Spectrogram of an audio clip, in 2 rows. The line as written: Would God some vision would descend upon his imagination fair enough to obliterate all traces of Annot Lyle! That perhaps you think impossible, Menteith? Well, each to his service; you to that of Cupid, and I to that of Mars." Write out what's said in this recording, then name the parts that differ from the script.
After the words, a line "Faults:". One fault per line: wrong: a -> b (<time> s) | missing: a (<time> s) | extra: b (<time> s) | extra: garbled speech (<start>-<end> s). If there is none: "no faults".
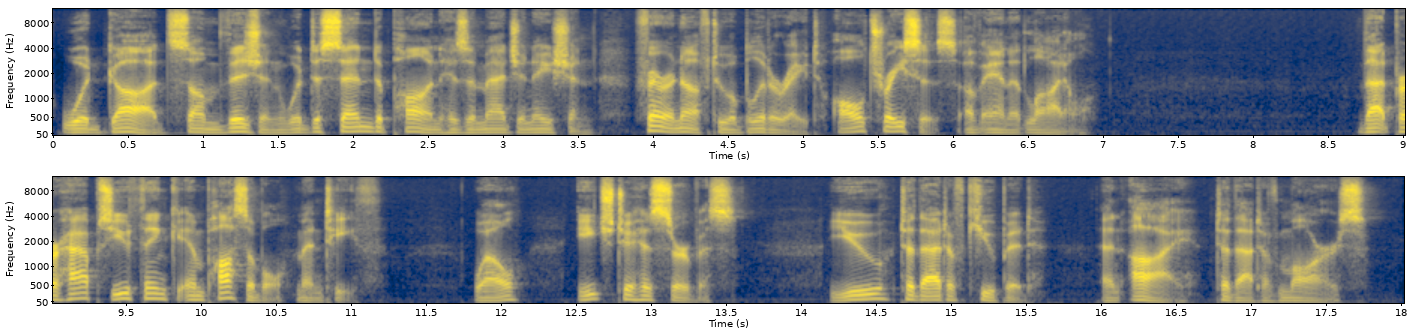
Would God some vision would descend upon his imagination fair enough to obliterate all traces of Annot Lyle! That perhaps you think impossible, Menteith? Well, each to his service; you to that of Cupid, and I to that of Mars."
Faults:
no faults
